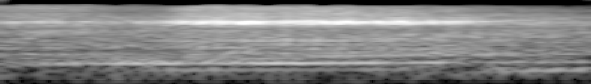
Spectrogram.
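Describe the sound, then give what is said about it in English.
Large logging trucks loaded with redwood logs rumble through downtown Eureka toward nearby mills, producing a loud, steady low engine drone that continues without a break. “In downtown Eureka, the county seat, huge trucks loaded with redwood logs rumble through downtown on their way to nearby mills.”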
